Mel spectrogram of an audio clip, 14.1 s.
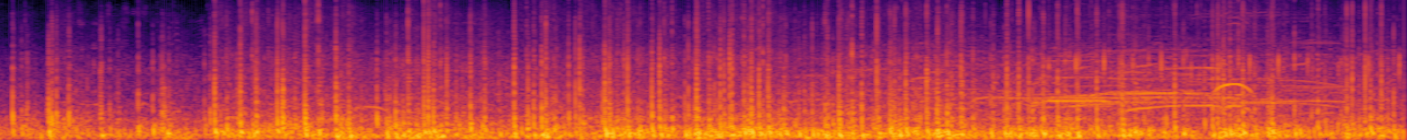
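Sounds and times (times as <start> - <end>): firework bangs and cracks: 0.0 - 14.0.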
